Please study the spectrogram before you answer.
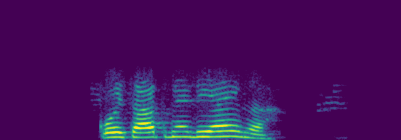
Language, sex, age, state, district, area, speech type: Hindi, female, 60+, Uttar Pradesh, Hardoi, rural, conversation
